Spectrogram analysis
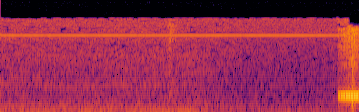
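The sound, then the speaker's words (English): Quiet telephone line hiss with faint ticking for a few seconds while a call to Sprint PCS customer service connects, then a loud, steady electronic tone suddenly cuts in at the end. “Hold while we connect your call.”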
